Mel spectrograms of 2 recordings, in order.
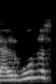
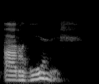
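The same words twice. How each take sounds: First: Said in the usual way. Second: "algunos" said as "argunos". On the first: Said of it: "en vez de decir algunos". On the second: Shown as a demonstration. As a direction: swap l for r, "argunos". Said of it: "se dice argunos".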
